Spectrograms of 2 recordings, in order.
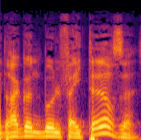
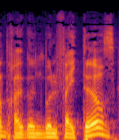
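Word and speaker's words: Dragon Ball FighterZ: Euh, et en parlant de succès de ce début d'année, euh, il faut bien sûr évoquer Dragon Ball Fighters, c'est la, la prononciation officielle, hein, Dragon Ball Fighters, euh, qui donc qu'on avait déjà euh, évoqué il y a quelques épisodes, mais hum, qui là donc est évidemment sorti.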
